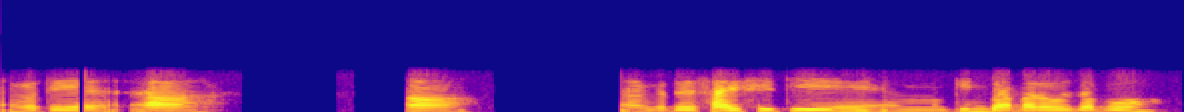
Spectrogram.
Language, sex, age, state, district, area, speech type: Assamese, female, 45-60, Assam, Nalbari, rural, conversation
